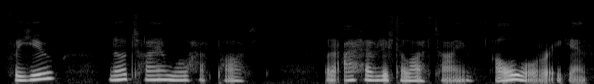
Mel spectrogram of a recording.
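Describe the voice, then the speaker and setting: Female reader as theatrical male skeleton adventurer for a storybook: very creaky, soft dark tone, florid old-world flourish. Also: mid-range voice, fairly even intonation, a little slow, no room sound, muffled recording, heavily acted. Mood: earnest, pleading. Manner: florid, exclamatory, old-fashioned wording.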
